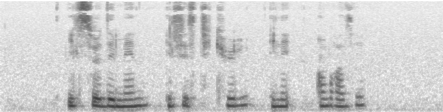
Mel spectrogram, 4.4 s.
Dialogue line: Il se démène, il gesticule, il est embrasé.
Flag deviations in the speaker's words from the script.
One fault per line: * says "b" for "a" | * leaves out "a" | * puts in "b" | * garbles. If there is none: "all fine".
all fine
